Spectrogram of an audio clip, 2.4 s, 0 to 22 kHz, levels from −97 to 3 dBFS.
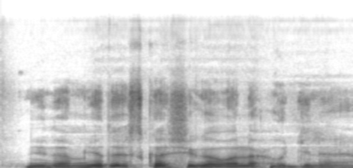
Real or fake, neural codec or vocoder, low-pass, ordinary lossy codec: fake; vocoder, 44.1 kHz, 128 mel bands every 256 samples, BigVGAN v2; 19.8 kHz; none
